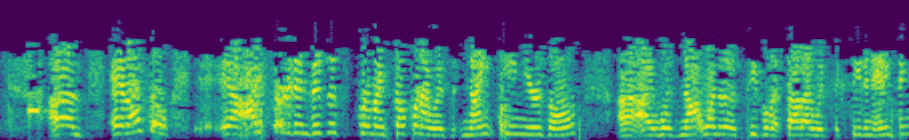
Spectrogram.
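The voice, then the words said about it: Squeaky, slightly hoarse, fast, loud voice. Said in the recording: “when I get excited, I talk fast and I speak kind of loud ... squeaky voice that now is a little hoarse ... I talk too fast”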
